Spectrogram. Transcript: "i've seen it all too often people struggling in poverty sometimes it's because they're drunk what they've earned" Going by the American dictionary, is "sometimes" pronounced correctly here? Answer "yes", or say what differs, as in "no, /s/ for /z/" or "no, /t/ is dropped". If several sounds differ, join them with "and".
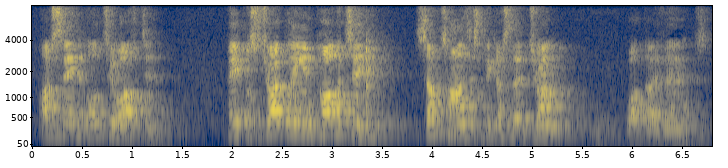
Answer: yes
